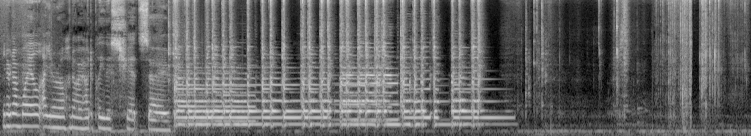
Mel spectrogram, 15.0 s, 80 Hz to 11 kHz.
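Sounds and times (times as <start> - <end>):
ukulele strummed quickly: 3.5 - 10.3.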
